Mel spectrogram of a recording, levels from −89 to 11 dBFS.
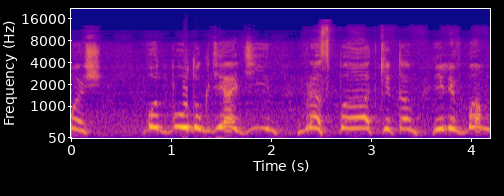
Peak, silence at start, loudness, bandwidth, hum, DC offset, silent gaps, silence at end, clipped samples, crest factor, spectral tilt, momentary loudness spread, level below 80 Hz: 0 dBFS; 0 s; -15 LUFS; 13.5 kHz; none; under 0.1%; none; 0 s; 0.2%; 14 dB; -3.5 dB/octave; 14 LU; -56 dBFS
